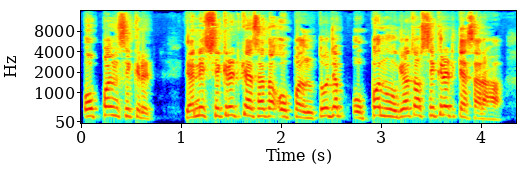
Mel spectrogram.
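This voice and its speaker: A man teaching English grammar in an exam-prep lesson. He asks the students questions and answers them himself, and he reads the examples slowly while sounding out the letters. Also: extremely high pitch, lively intonation. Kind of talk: exam-prep classroom lecture.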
